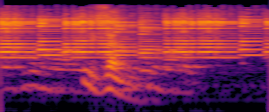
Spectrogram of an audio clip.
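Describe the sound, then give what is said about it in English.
A song-like intruder warning from a homemade motion-detector alarm set off outside a house window: a steady electronic melody of sustained tones with a voice speaking over it. “A simple wave of the hand outside the window triggers the motion detectors and sets off a song-like warning.”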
